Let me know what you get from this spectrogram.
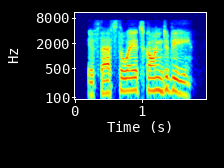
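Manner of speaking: plain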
